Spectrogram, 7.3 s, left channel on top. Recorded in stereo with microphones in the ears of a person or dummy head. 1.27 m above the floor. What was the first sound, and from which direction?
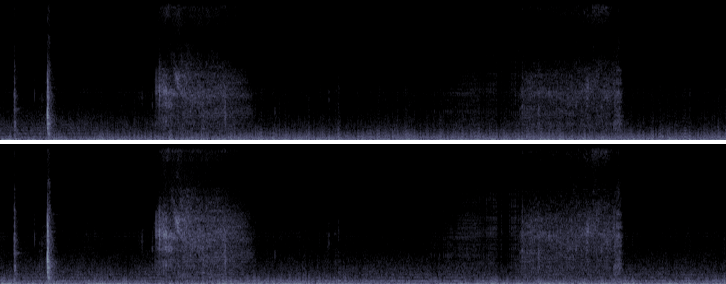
A sliding door, 10° right (ahead or behind).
